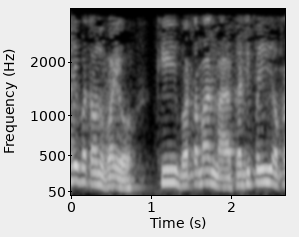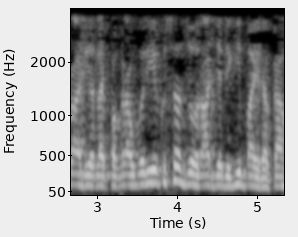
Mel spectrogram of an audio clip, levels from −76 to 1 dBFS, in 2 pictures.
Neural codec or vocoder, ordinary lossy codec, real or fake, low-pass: none; AAC, 24 kbps; real; 3.6 kHz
